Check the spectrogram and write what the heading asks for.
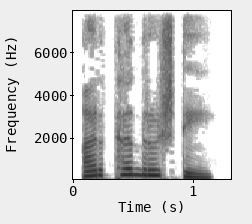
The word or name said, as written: ಅರ್ಥದೃಷ್ಟಿ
